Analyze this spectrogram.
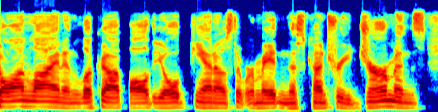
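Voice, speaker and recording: An unremarkable speaking voice: a man with an American accent talks at a fairly quick pace, medium in pitch, with ordinary pitch variation. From Rhode Island, US. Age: 50s. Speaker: podcast host. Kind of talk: casual chat.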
